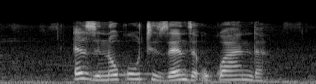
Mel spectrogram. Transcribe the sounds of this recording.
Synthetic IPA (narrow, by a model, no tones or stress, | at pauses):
ezinokʼutʰizɛnd͡zʱɛʔukʼwaːndʱa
